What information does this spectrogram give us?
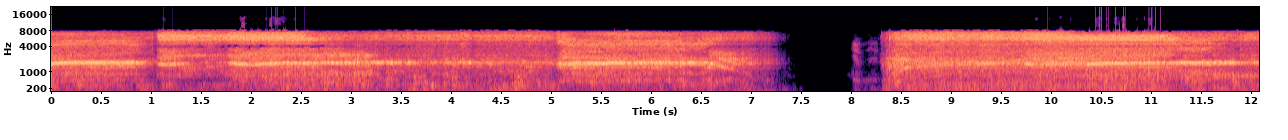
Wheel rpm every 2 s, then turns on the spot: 230, 230, 230, 110, 130, 230.
none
